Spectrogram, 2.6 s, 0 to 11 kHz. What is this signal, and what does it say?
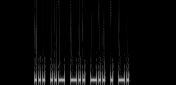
Morse code, heard as a keyed tone, about 40 wpm, 700 Hz. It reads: SUDDEN
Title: LY Suffix - Top 100 Words with Base Words 40wpm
